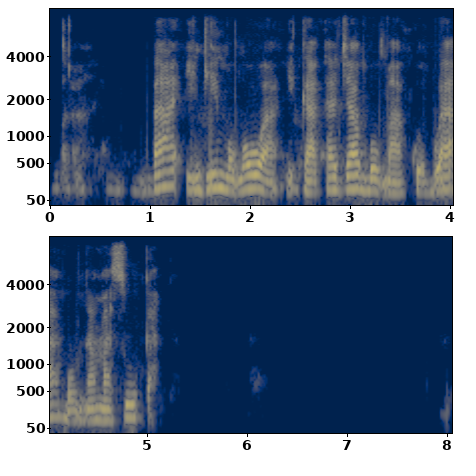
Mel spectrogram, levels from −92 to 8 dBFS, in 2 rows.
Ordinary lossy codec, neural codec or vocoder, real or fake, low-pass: Opus, 64 kbps; codec, 16 kHz, 4.8 kbps, FACodec; fake; 7.2 kHz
